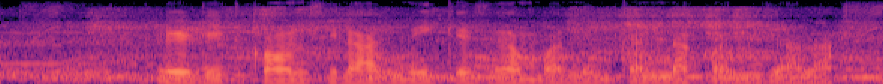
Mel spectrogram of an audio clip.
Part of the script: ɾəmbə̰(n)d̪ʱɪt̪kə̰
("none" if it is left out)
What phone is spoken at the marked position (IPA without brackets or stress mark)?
n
